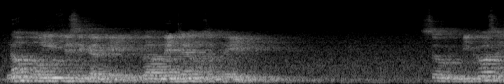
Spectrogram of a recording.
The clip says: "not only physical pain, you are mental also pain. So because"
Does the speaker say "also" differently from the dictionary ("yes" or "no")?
yes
